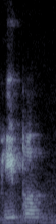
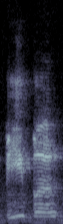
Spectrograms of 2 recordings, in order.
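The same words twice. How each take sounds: First: The first sound is a voiceless P. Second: The first sound is a voiced B. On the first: The speaker calls it right. "instead of people" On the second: The speaker calls it wrong. "It would be beast with a B"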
